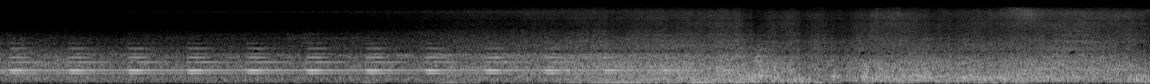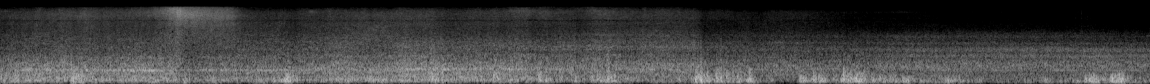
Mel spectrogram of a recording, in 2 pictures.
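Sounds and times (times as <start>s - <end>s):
train running past: 0.0s - 23.0s
brief high hiss: 13.0s - 14.0s.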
